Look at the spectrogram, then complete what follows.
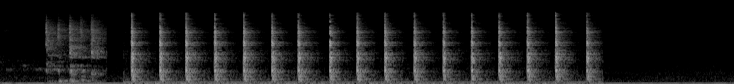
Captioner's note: MRI noises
